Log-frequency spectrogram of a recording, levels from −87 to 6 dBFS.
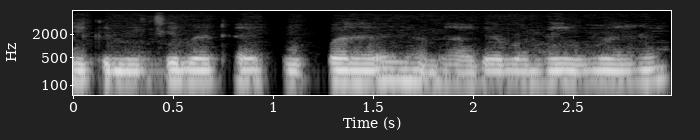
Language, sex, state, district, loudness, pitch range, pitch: Hindi, male, Bihar, Muzaffarpur, -15 LUFS, 115-120 Hz, 120 Hz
